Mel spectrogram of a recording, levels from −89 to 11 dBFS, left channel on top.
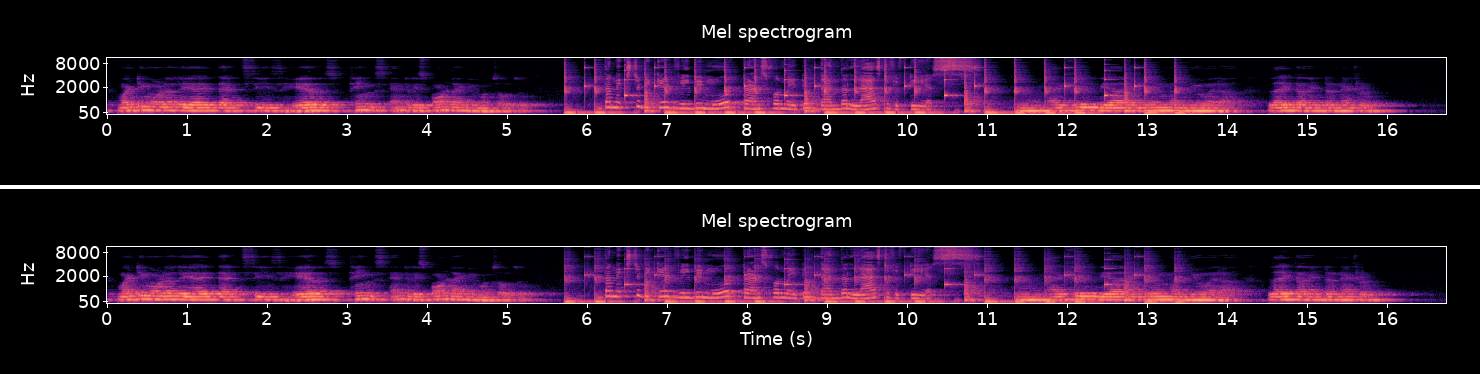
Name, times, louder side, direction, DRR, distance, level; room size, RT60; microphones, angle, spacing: voice 1, 0.1-5.2 11.3-14.1 14.5-15.8, equal, 25° right, -4 dB, 5.0 m, -16 dB
sound 1, 5.7-13.5, left 3 dB, 45° left, 1.1 m, -20 dB
voice 2, 6.2-10.9, left 1 dB, 10° left, 9 dB, 0.4 m, -22 dB
9.6 x 7.3 x 6.6 m, 0.82 s
head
